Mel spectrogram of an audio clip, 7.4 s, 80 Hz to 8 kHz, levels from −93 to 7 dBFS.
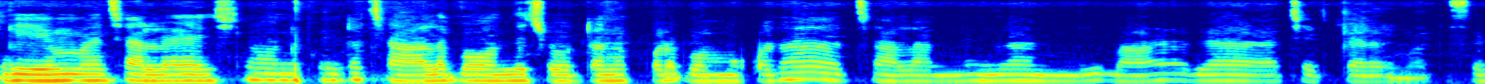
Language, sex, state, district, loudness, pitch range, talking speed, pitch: Telugu, female, Andhra Pradesh, Visakhapatnam, -25 LUFS, 155-170 Hz, 130 wpm, 165 Hz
